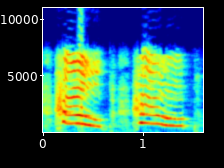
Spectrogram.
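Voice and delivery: shrieking, very high cries for help; panicked Piglet. A narrator's reading. Piglet seeing the Heffalump, panicked high shriek. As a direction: squeal at the top of your voice. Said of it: "cried Piglet".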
